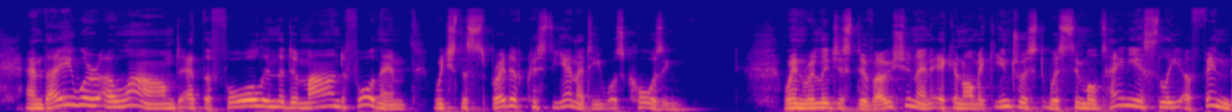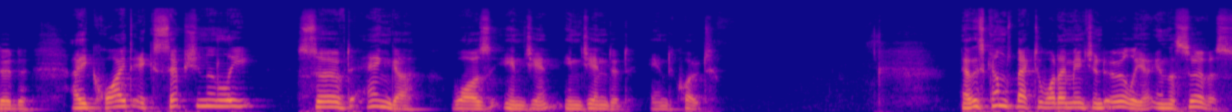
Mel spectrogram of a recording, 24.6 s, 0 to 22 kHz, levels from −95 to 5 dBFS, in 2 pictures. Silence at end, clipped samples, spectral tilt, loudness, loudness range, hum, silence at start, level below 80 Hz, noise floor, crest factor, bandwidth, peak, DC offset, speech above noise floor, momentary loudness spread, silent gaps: 0 s; under 0.1%; -6.5 dB/octave; -30 LUFS; 9 LU; none; 0 s; -64 dBFS; -87 dBFS; 20 dB; 16 kHz; -12 dBFS; under 0.1%; 57 dB; 11 LU; none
